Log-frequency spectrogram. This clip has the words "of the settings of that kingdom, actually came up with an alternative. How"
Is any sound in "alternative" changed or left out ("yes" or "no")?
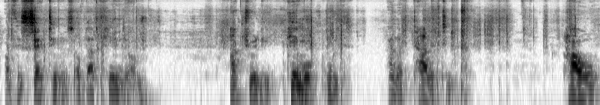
yes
